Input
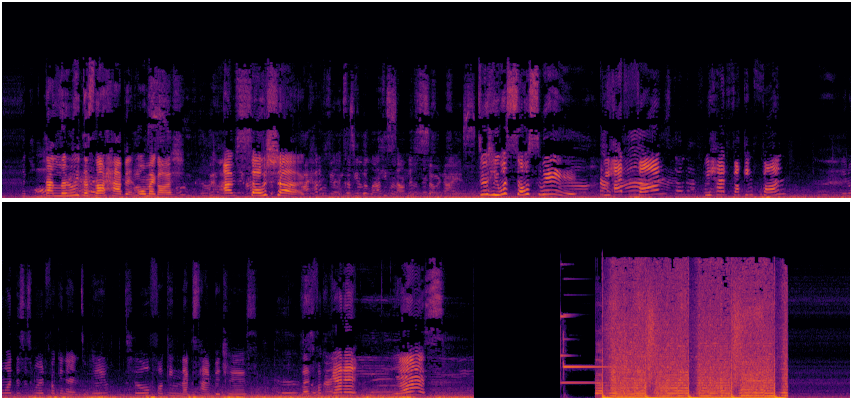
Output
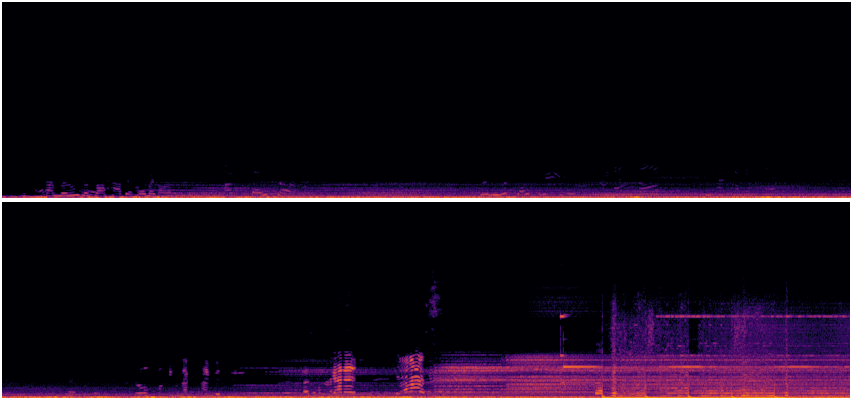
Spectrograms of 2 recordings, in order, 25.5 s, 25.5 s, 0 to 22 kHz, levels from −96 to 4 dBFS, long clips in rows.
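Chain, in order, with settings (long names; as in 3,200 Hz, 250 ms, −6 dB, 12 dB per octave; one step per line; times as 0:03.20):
expanding power law on the bin magnitudes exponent 2.1
low-pass filter sweep 150 Hz → 8,400 Hz, 0:13.06–0:15.54
feedback delay with all-pass diffusion 1,948 ms, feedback 70%, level −5 dB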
